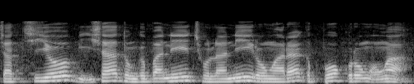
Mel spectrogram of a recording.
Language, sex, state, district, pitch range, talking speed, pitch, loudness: Garo, male, Meghalaya, West Garo Hills, 130-165 Hz, 115 wpm, 145 Hz, -14 LUFS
